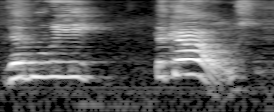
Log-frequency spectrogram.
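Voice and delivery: put-on high, halting child's question; dismayed child. A narrator's reading. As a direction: piece it together in childish dismay. Child works out the truth.

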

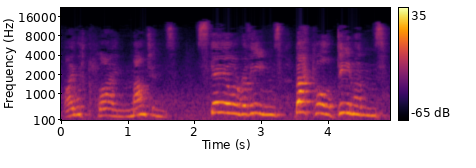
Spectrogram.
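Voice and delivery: rising to loud, slow proud declarations; building boast. A narrator's reading. Statue boasting his feats to her, building to loud. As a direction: swell from proud to thunderous. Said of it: "Mercury boasted".

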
